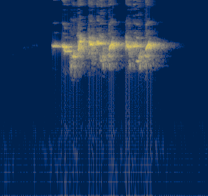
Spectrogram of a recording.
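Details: Short burst of white-eared bulbul song, a bright warbling phrase lasting over a second, several quick slurred notes strung together at one steady pitch level, heard on a quiet background.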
